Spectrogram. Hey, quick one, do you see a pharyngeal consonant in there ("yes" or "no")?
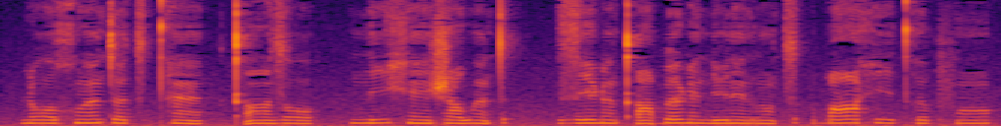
no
